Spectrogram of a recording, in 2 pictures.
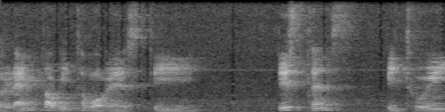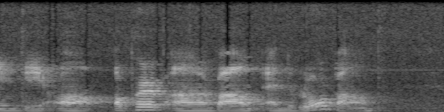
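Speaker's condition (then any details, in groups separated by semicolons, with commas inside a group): No condition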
